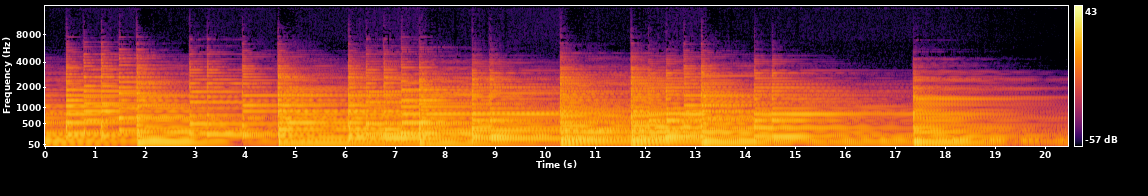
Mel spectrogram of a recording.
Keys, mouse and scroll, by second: 0.1 click, 1.1 r, 2.6 KP_3, 3.5 KP_1, 4.0 KP_Decimal, 5.4 click, 5.9 KP_3, 7.7 KP_1, 8.5-9.6 shift+middle drag, 9.6-10.1 scroll up 1, 10.1 click, 10.9 Tab, 12.5-12.9 scroll up 4, 13.0-14.6 shift+middle drag, 14.6 Tab, 15.7 shift+d, 18.1 drag, 18.5 click, 19.2 g.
